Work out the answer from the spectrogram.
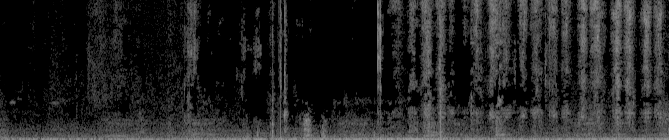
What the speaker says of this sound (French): j'adore le bruit de la pierre au granit quand il frotte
